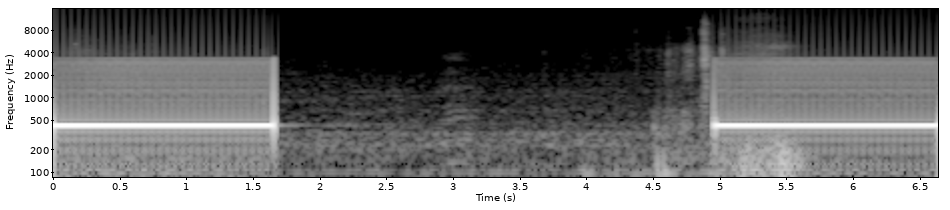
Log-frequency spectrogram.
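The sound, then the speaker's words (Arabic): Telephone ringback tone on a call to a mobile number: a steady buzzing tone sounds for about a second and a half, stops for a long silence, then starts again, with faint rustling just before it returns. “والرقم يرن”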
